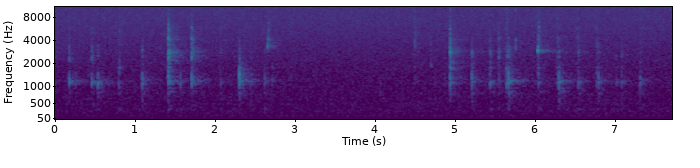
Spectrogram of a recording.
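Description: Faint, irregular clicks and taps of a wooden stirring stick against the sides of a plastic tub as it stirs an oily pine-tar and linseed-oil mixture, with a quiet stretch in the middle.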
